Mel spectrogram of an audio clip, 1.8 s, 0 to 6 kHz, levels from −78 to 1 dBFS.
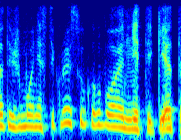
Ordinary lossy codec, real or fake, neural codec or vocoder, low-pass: Opus, 16 kbps; fake; codec, 16 kHz in and 24 kHz out, 1 kbps, XY-Tokenizer; 5.4 kHz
